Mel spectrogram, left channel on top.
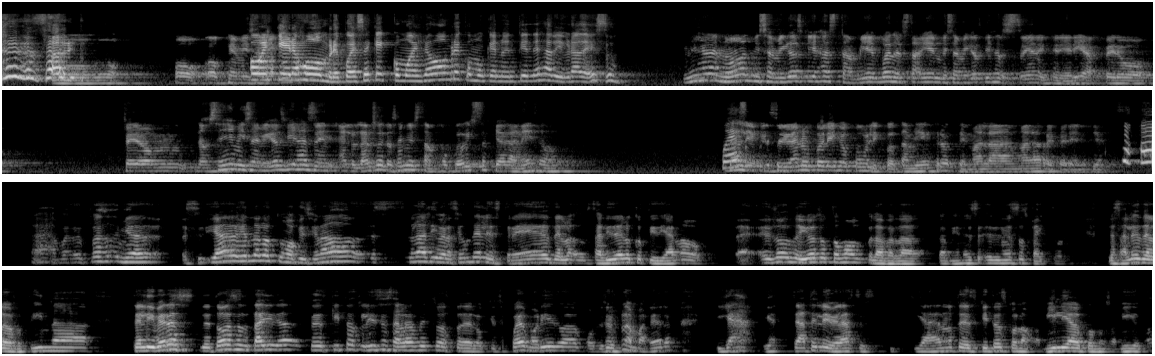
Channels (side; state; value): both; different; correlation 0.00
